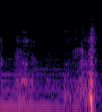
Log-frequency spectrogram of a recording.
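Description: Near silence: a pause in speech, with faint low traces about half a second in and one short faint sound near the end.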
